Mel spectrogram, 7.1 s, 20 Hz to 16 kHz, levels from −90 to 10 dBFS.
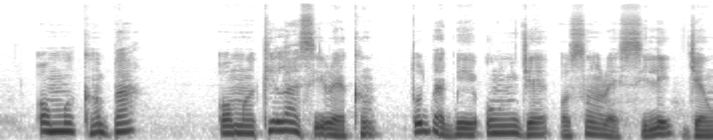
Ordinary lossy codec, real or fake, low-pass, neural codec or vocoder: none; fake; 14.4 kHz; vocoder, 44.1 kHz, 128 mel bands every 256 samples, BigVGAN v2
